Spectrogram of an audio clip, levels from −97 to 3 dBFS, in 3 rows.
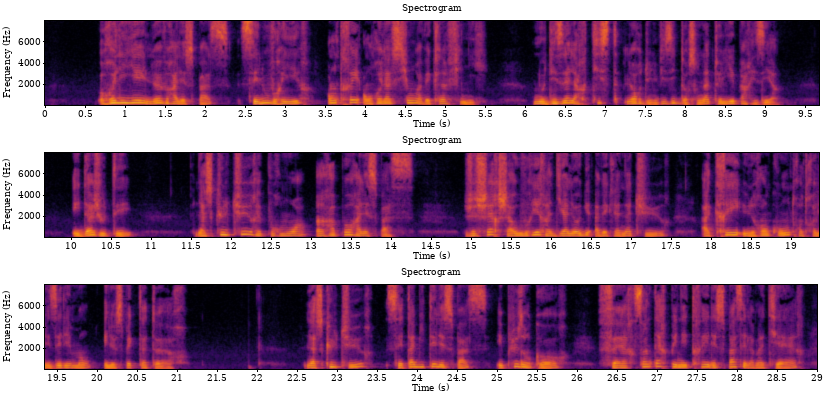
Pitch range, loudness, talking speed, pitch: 170-220 Hz, -21 LUFS, 135 wpm, 190 Hz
